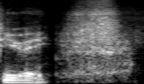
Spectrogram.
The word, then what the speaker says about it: YUI: star next by yui is it pronounced you ue it is pronounced uv um fantastic singer songwriter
